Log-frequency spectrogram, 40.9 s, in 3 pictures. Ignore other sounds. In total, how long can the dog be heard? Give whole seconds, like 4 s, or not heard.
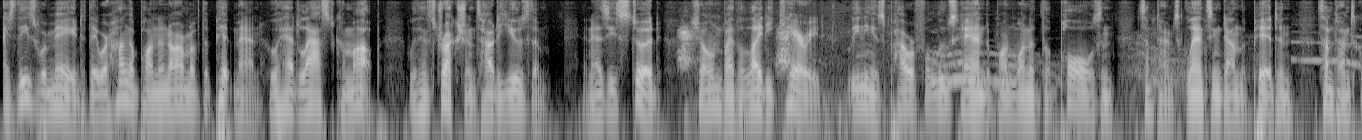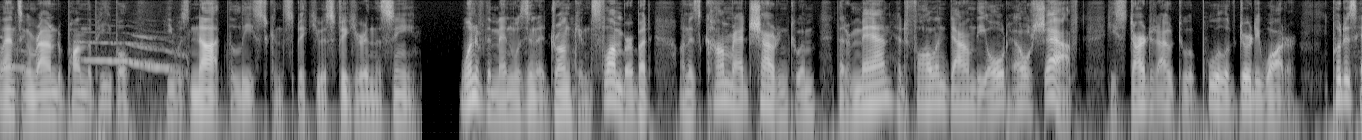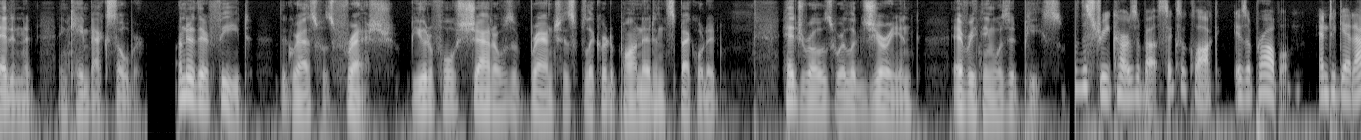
9 s.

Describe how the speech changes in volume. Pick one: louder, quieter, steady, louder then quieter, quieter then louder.
steady.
